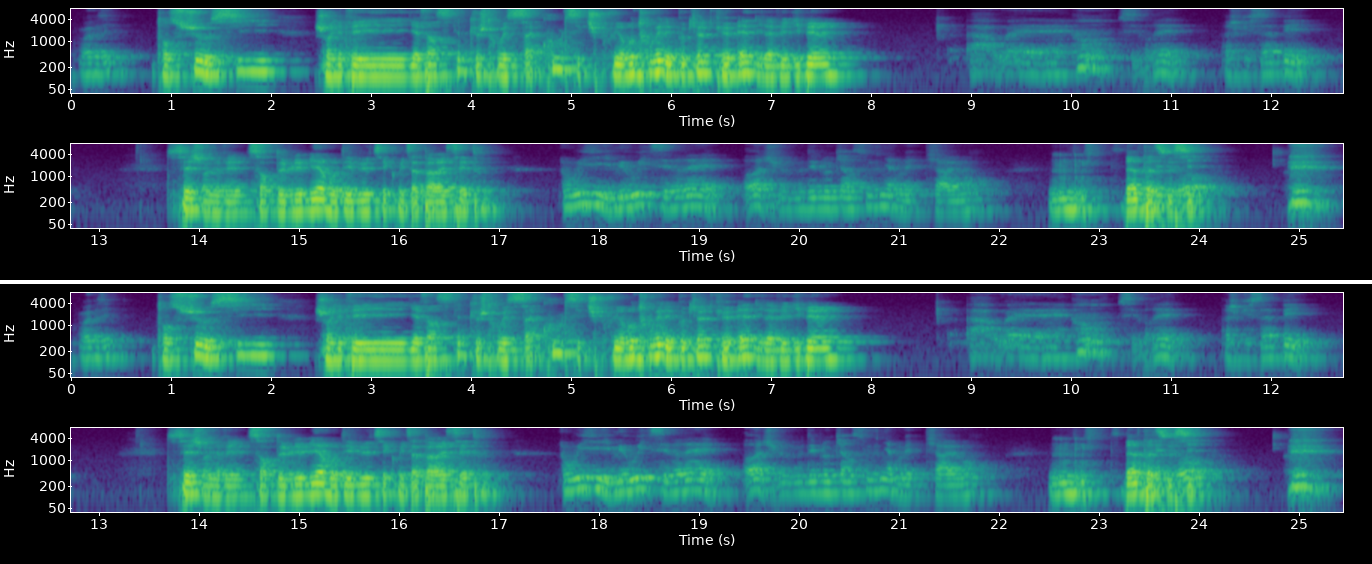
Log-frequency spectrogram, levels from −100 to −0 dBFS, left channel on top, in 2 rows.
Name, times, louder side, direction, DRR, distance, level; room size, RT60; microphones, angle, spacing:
voice 1, 0.1-0.4 9.0-11.1 11.5-12.4 13.4-13.5 14.1-14.3 17.6-21.8 23.1-23.2 23.5-24.1 24.8-25.3, right 1 dB, 30° right, 3 dB, 1.1 m, -36 dB
voice 2, 0.9-2.0 2.4-7.6 13.7-16.9 22.5-22.9 23.3-24.0 24.9-25.3, equal, 10° left, 2 dB, 0.5 m, -23 dB
6.2 x 5.4 x 5.4 m, 0.81 s
head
